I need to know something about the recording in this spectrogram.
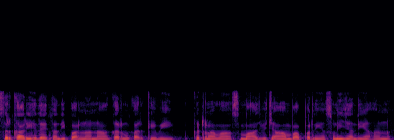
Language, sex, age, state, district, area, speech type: Punjabi, male, 30-45, Punjab, Amritsar, urban, spontaneous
